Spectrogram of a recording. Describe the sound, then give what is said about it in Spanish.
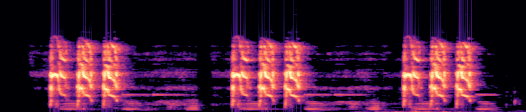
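Small birds singing in a forest: three separate bursts, each of three harsh, high chirps followed by softer trailing notes, with silent gaps between the bursts. “A mitad de camino se detuvo a juntar flores y a observar el canto de los pajaritos.”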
